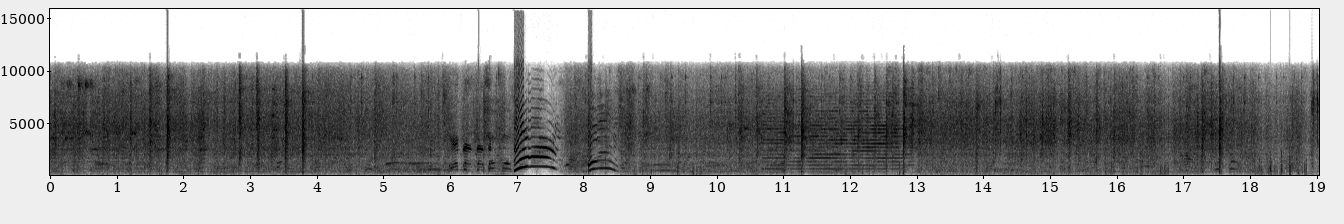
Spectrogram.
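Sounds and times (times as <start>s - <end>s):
train coaches rumbling and rattling: 0.0s - 19.0s
wheels clacking: 0.0s - 19.0s
train horn: 10.6s - 13.1s.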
